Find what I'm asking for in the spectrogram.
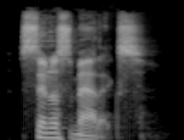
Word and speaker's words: Cinesomatics: Um, so you, one of your like uh, a core approach, and I'm curious, uh, cinesomatics. I think I said that right. Is that yes. – right? – Okay. Cinesomatics. Yep. Cinesomatics.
